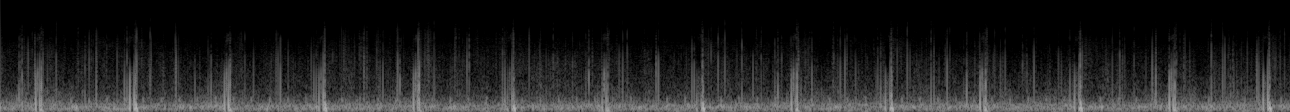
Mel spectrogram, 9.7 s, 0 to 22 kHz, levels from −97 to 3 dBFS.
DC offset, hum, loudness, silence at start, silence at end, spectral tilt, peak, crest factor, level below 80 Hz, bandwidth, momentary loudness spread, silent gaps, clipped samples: under 0.1%; none; -43 LUFS; 0 s; 0 s; -9.5 dB/octave; -20 dBFS; 22 dB; -50 dBFS; 8 kHz; 6 LU; none; under 0.1%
